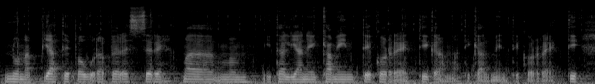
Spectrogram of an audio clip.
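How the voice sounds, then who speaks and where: A man's voice: medium pitch, normal speed, vocal fry. Man giving casual game tutorial commentary. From Germany. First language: German. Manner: informal, searches for words in Italian, drops in English terms. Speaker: gaming tutorial host.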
